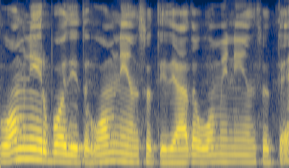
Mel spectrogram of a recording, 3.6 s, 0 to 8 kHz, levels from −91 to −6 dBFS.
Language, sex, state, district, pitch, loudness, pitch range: Kannada, male, Karnataka, Shimoga, 130 Hz, -15 LUFS, 125-145 Hz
